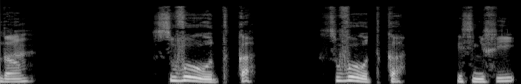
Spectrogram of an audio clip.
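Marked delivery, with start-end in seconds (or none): 1.5-4.1 suvodka with a long, higher-pitched "VOD"; stress on O. Shown as a demonstration. Teacher gives the example for V, stress on O. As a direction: stretch the o of suvodka, d sounding as t. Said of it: "l'accent tonique est mis sur le O".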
